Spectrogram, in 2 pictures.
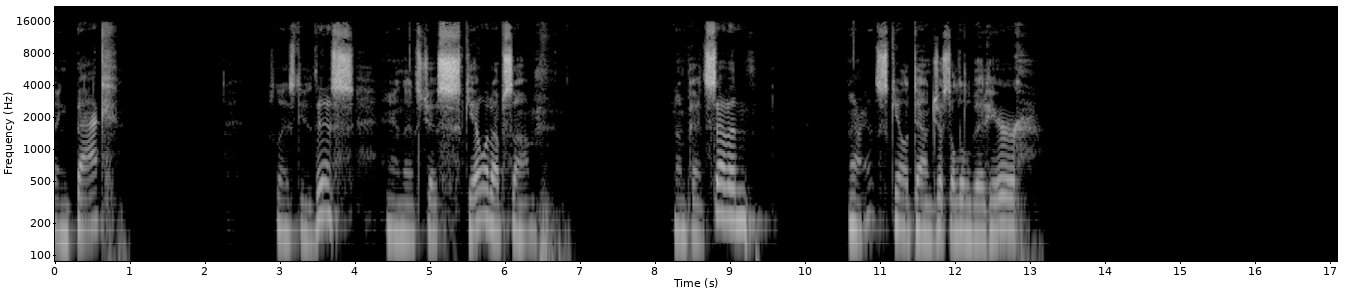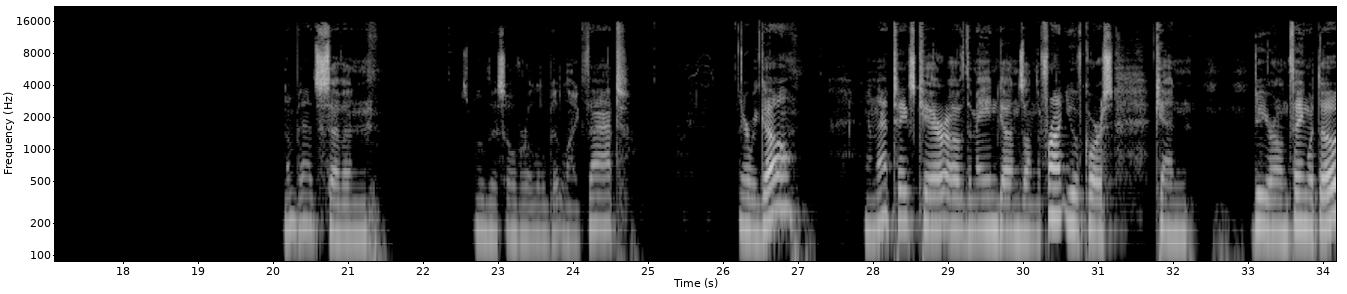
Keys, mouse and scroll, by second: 0.5 click, 5.3 s, 7.3 click, 8.6 KP_7, 13.5 click, 13.8 s, 14.7 click, 15.1 s, 16.4 click, 16.7 s, 17.3 middle click, 18.2 middle click, 19.1 s, 20.6 KP_7, 22.4 click, 25.8 middle click.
